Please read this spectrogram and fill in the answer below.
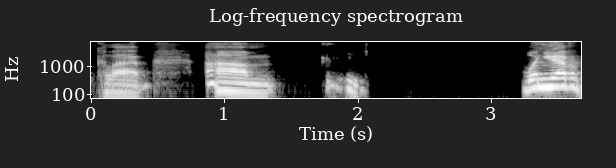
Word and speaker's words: Colaeb: just you know with the collab which c o l a EB that's what you know how we want to pronounce it collab um when you have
